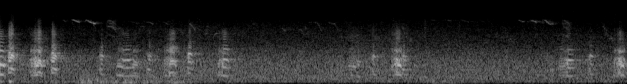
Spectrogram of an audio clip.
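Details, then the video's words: Canada goose honks in an irregular series of nasal, mid-pitched calls, some doubled, over a steady background hiss. "SOUND OF A CANADA GOOSE 🔊 What does a canada goose sound"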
